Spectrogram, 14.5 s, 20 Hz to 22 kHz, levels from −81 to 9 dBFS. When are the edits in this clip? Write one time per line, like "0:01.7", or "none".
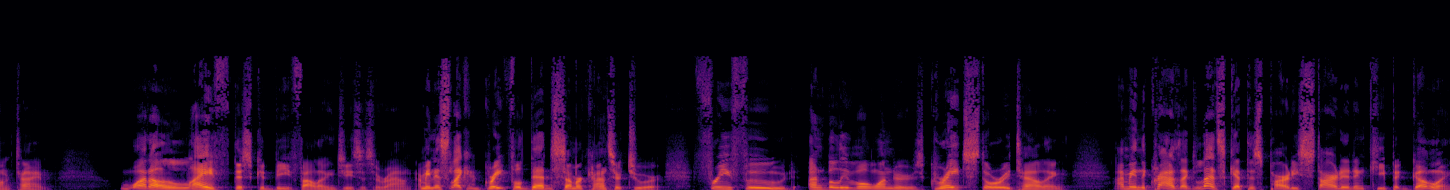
none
